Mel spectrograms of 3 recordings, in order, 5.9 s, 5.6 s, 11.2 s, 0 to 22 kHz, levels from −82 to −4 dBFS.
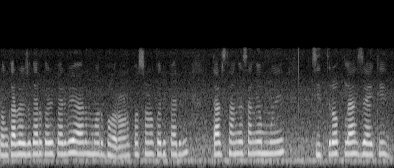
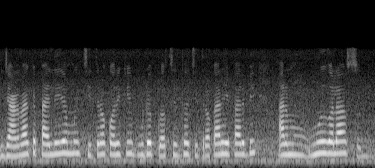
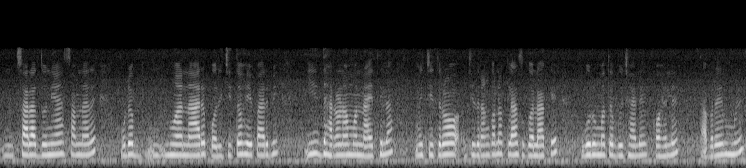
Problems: constant background noise, background conversations at intervals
